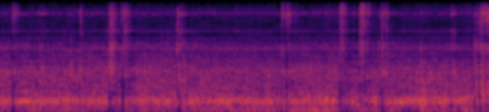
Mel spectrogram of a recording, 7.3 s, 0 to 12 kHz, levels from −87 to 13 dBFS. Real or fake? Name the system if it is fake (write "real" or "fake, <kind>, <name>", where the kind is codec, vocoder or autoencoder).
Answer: fake, codec, SNAC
